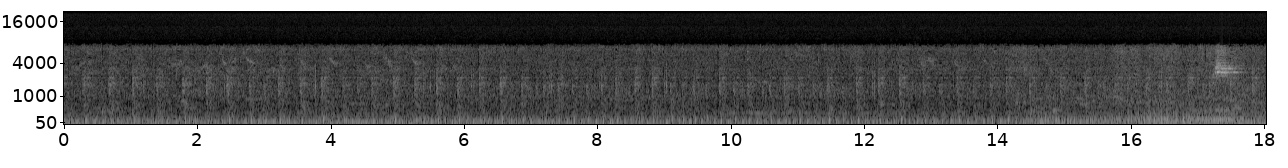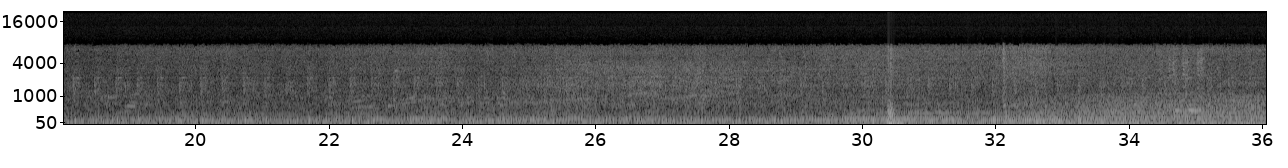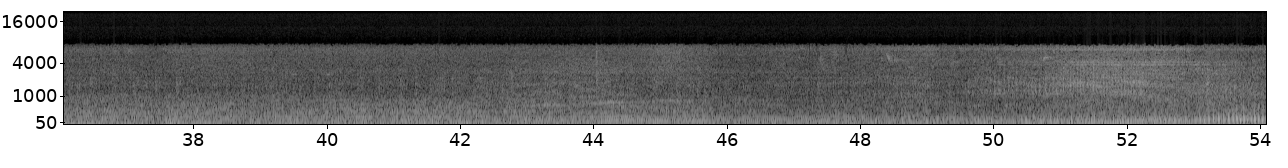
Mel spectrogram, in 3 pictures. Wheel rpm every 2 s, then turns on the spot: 0, 0, 0, 0, 0, 0, 0, 0, 0, 0, 0, 0, 0, 0, 0, 0, 0, 0, 0, 0, 0, 0, 0, 0, 0, 0, 0.
none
